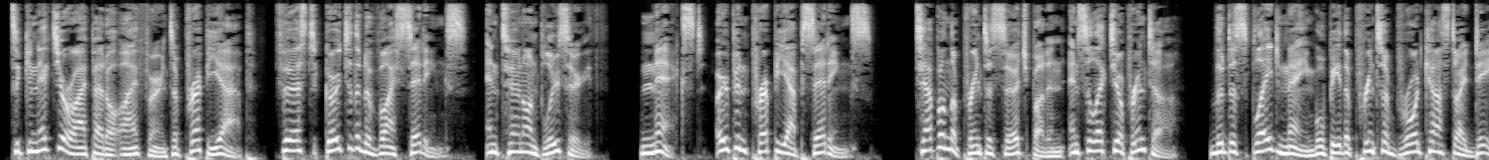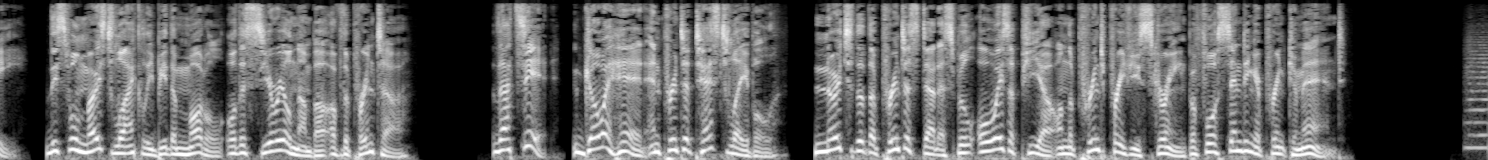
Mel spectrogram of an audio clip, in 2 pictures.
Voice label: English AU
